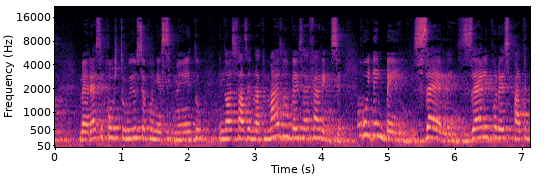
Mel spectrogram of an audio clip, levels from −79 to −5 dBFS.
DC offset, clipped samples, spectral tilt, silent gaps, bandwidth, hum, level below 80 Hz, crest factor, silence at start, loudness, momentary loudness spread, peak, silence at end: under 0.1%; under 0.1%; -4.5 dB/octave; none; 16.5 kHz; none; -44 dBFS; 16 dB; 0 s; -21 LUFS; 4 LU; -6 dBFS; 0 s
